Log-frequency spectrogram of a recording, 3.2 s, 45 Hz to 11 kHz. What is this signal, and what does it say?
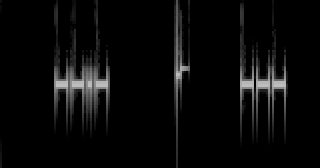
Morse code, heard as a keyed tone, about 31 wpm, 700 Hz. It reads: Q O
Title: Single Letters - Rapid-Fire 30wpm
